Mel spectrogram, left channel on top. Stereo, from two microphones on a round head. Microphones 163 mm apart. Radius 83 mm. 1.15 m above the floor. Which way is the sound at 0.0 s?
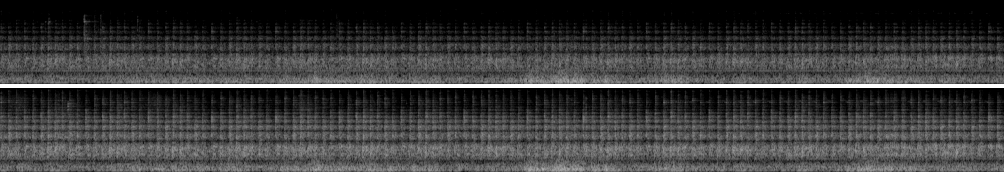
90° right.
